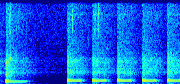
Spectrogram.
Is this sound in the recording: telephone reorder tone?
yes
